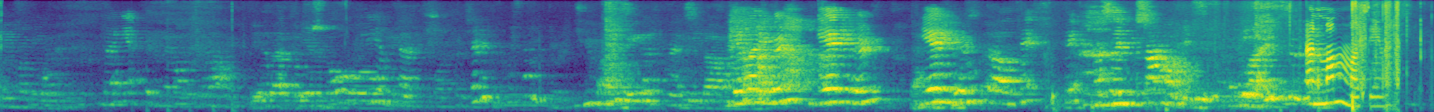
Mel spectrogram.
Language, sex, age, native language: Icelandic, female, 10, Icelandic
